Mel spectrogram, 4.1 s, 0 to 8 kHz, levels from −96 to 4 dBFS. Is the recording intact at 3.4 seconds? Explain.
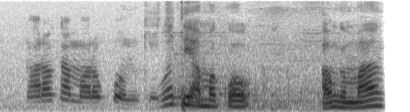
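No. At 3.4 seconds the speech is suppressed in double talk. The fault runs from about 2.02 to 3.73 s. Over that span the speech dips and breaks into pieces, in all about a second and a half of it. The deepest cuts reach about 40 dB. The likely cause is an echo canceller that could not tell the talker from loudspeaker echo while both sides spoke, so it turned both down.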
